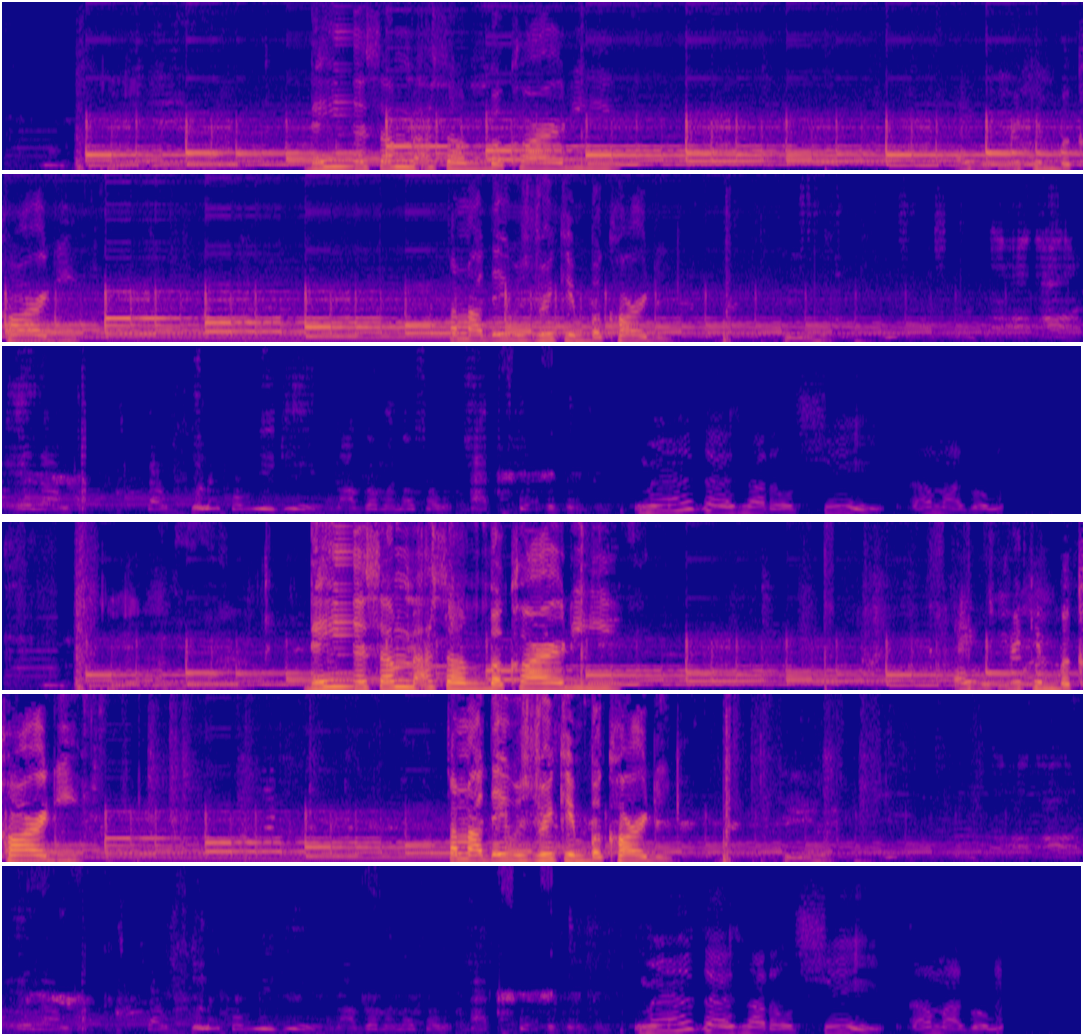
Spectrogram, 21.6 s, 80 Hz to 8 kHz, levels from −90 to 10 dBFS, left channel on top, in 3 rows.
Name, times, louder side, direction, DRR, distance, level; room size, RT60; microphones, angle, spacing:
voice 1, 0.2-1.7 4.1-4.3 5.0-5.7 6.0-6.3 6.6-7.1 8.8-11.0 11.3-13.0 14.6-15.0 15.5-15.7 16.8-16.9 17.7-21.1, right 3 dB, 40° right, 0.9 m, -59 dB
sound 1, 0.6-14.1, left 5 dB, 25° left, 0.5 m, -40 dB
voice 2, 0.8-1.4 2.7-3.3 12.7-14.9 15.4-18.3, left 3 dB, 80° left, 5.0 m, -60 dB
voice 3, 2.0-4.1 6.3-7.7 10.2-11.7 12.0-12.1, right 8 dB, 75° right, 0.4 m, -31 dB
Bowed string instrument, 7.3-12.5, equal, ahead, 1.4 m, -59 dB
head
